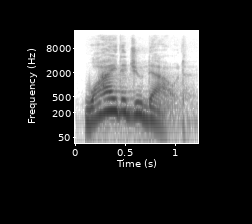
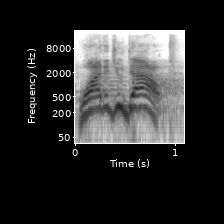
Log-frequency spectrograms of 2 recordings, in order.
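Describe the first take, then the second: First: It is said in a gentle, caring tone. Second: It is said in a harsh, condemning tone.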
